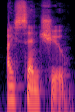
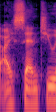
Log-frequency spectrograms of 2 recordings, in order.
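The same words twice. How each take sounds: First: Sent blends with you into 'sench you'. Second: Sent ends in a clear separate T sound. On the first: "but you'll also hear" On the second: "sometimes you'll hear people say"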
